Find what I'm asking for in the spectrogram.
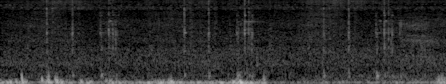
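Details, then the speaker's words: Travelling irrigator at dairy farm effluent pond, running: faint irregular low ratchet clicks under outdoor noise, showing it is travelling forward normally; no clicking would mean it turns without moving. "the sign that the our Gator is moving so if you're moving their Gator shifting their Gator and it's not making that noise it means that it's not moving so it's turning but it's not moving forward so it stays in the same spot"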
